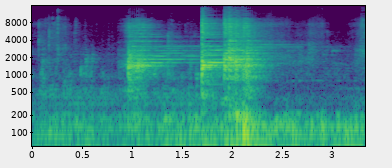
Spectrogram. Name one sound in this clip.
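A metal lid clanks onto a steel pot.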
